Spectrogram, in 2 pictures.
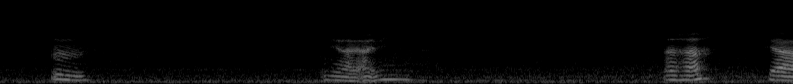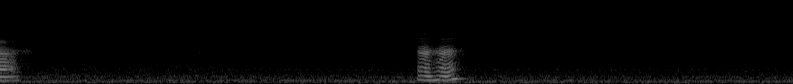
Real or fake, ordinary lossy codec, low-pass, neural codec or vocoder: real; none; none; none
